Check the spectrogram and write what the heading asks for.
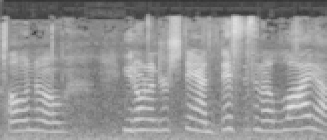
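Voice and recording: A put-on character voice, female-sounding, high-pitched and whiny, moves at a moderate pace. Clear background noise sits behind it.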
